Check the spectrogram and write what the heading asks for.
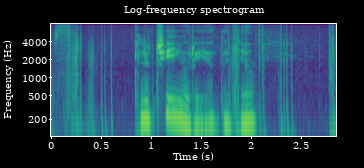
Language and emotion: Russian, neutral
